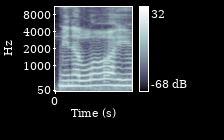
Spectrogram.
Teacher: اللہ کا لام بھی باریک ہوگا زیر کے ساتھ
